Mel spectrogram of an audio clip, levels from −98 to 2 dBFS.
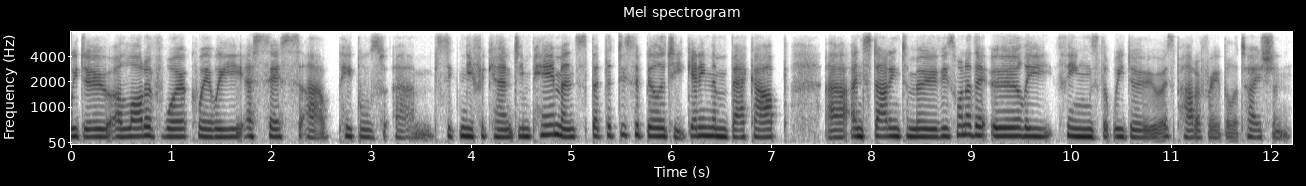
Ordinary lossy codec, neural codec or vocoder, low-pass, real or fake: Opus, 16 kbps; none; 7.2 kHz; real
